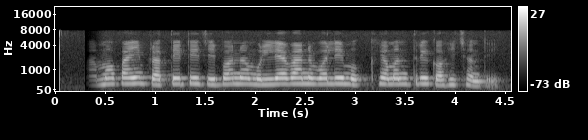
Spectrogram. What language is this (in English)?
Odia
